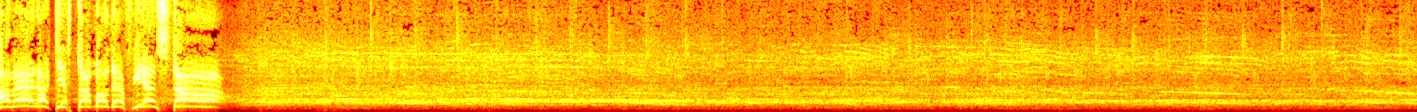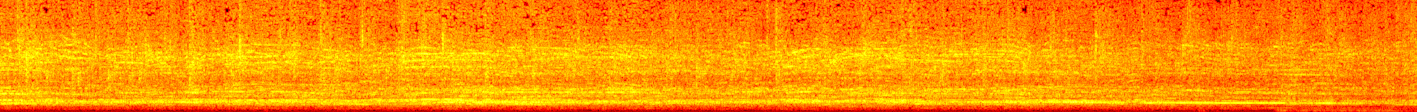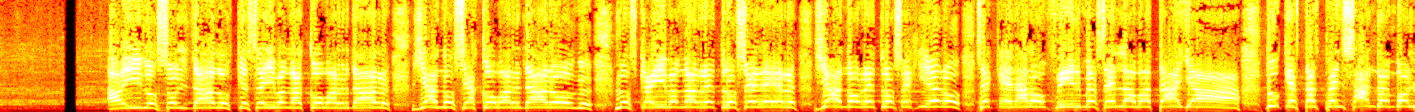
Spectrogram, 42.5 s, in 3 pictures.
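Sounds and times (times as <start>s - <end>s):
audience shouting loudly: 0.0s - 42.4s
speech: 1.1s - 2.3s, 29.8s - 42.4s.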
